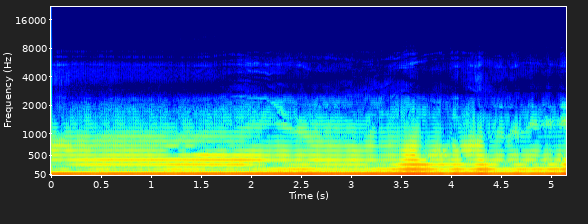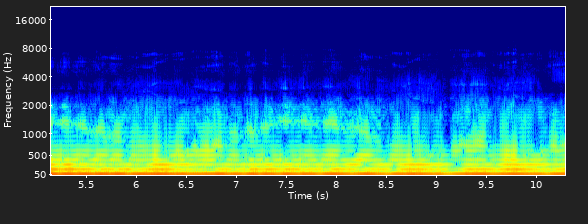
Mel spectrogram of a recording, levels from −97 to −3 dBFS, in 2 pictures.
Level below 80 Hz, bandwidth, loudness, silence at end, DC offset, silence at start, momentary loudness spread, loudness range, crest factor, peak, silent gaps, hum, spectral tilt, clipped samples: -26 dBFS; 2.4 kHz; -29 LUFS; 0 s; under 0.1%; 0 s; 3 LU; 2 LU; 14 dB; -12 dBFS; none; none; -11.5 dB/octave; under 0.1%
